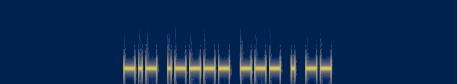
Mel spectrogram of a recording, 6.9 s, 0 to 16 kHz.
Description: Morse code, heard as a keyed tone, about 21 wpm, 700 Hz. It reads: K1OEM
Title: USA Call Signs - 5 Characters - 22wpm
